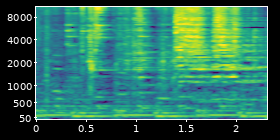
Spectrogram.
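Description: Background music with a steady beat, and a brief hiss about one and a half seconds in.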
